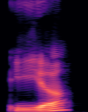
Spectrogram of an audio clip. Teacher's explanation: You can see the nya is when the tongue touches the roof of your mouth. In Spanish, the double L is pronounced as ia, where you can feel a part of the tongue touch the roof of your mouth.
